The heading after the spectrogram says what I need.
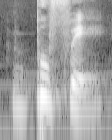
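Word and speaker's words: buffet: इसे कहते हैं बुफे। यह एक एक्चुअली फ्रेंच वर्ड है। बुफे।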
